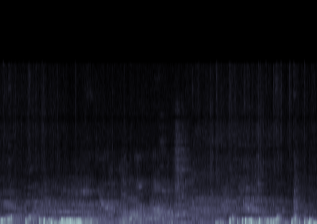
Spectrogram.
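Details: Male white domestic pigeon performing, giving low throaty cooing bursts at the start and again near the end, with a quieter gap between; faint chatter and higher bird sounds in the background.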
